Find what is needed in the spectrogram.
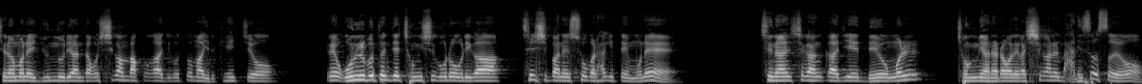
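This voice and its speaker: A man's high-pitched voice with fairly even intonation, at a fairly quick pace. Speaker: church bible class teacher. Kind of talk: lecture. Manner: fast.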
